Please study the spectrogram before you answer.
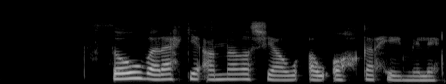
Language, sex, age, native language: Icelandic, female, 13, Icelandic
